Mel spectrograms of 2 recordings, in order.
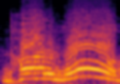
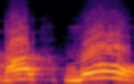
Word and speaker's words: ধর্ম: ধর্ম, ধর্ম ম বলা যাবে না, ধর্ম, ওকার উচ্চারিত হবে।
